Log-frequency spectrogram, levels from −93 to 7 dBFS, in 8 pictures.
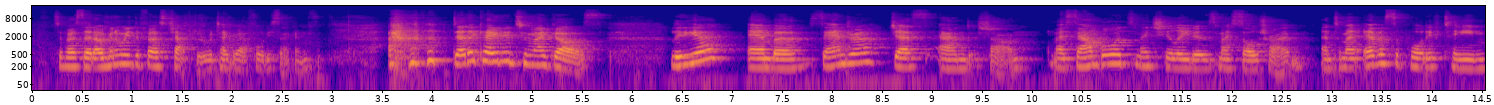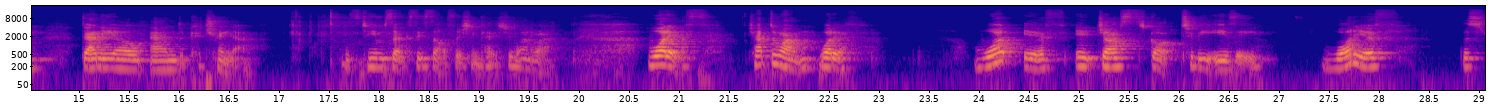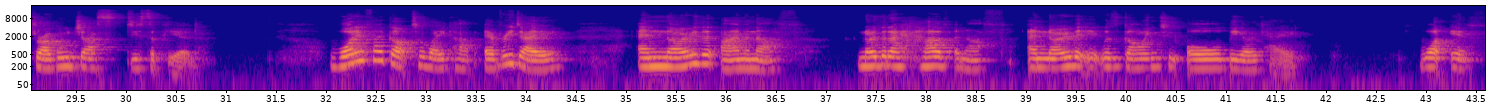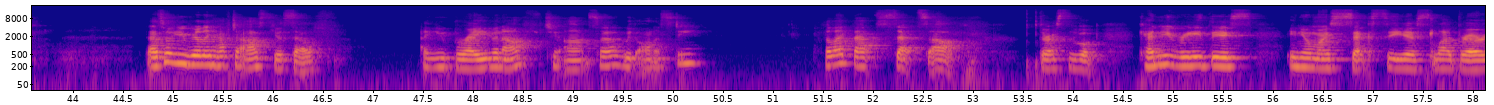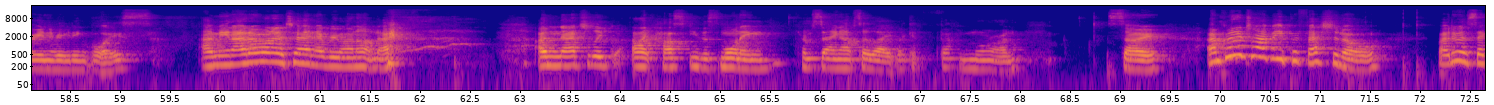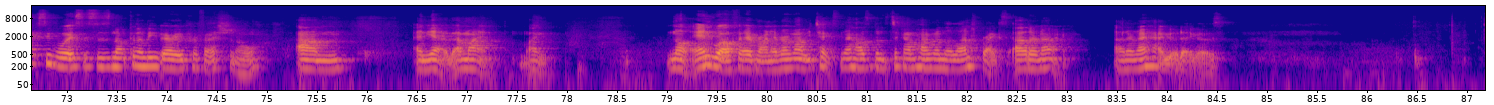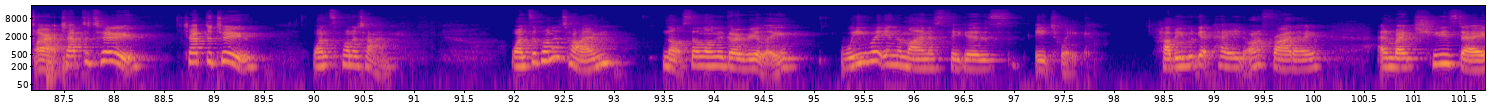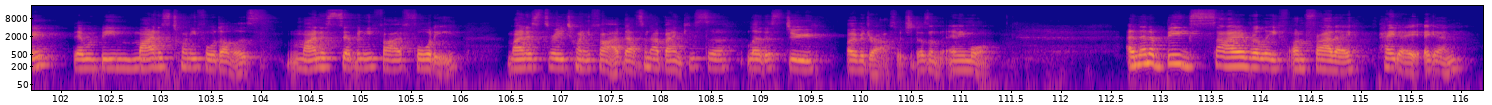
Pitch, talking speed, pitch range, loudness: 190 Hz, 150 wpm, 175-220 Hz, -27 LUFS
